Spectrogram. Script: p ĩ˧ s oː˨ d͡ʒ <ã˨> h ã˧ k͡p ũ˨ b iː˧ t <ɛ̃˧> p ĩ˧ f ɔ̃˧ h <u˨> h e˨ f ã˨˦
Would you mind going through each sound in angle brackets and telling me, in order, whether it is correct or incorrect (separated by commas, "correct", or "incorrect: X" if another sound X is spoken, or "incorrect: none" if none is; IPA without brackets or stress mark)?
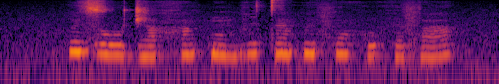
correct, correct, correct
